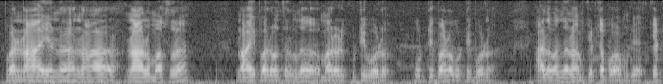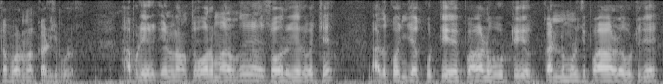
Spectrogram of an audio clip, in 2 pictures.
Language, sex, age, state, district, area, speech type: Tamil, male, 60+, Tamil Nadu, Namakkal, rural, spontaneous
